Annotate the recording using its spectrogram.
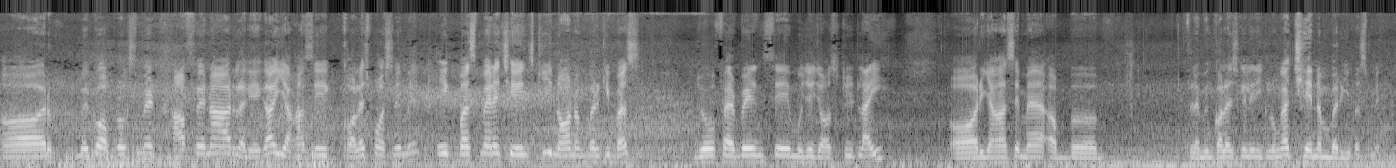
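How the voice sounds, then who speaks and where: A man at a moderate pace with fairly even intonation, in a dry sound with no echo and noticeable background noise. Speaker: student vlogger. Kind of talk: casual vlog chat. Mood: mildly annoyed about bus. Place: street. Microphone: phone near.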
